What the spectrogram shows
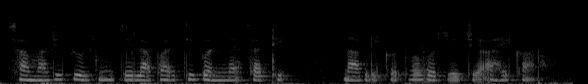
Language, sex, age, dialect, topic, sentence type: Marathi, female, 31-35, Northern Konkan, banking, question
